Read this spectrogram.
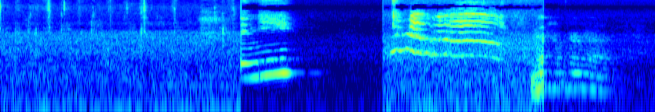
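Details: Scottish Fold cat; meow; asking for food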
